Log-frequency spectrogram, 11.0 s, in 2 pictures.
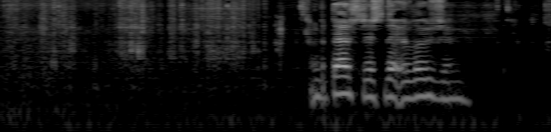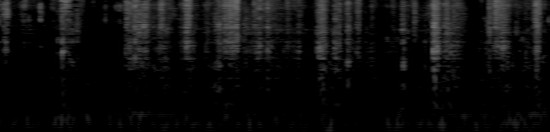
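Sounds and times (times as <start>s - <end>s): small rustles: 0.0s - 2.9s
person chewing french fries: 0.0s - 3.1s, 4.8s - 11.0s.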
